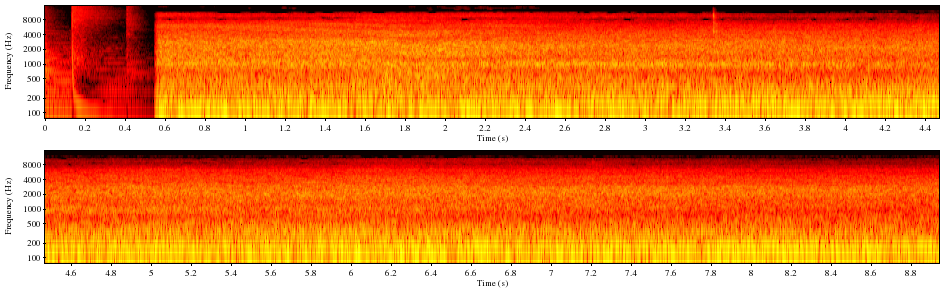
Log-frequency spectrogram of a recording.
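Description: Steady road traffic noise with a low rumble, cars on the street beside the walker; it starts abruptly about half a second in, right after background music fades out.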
